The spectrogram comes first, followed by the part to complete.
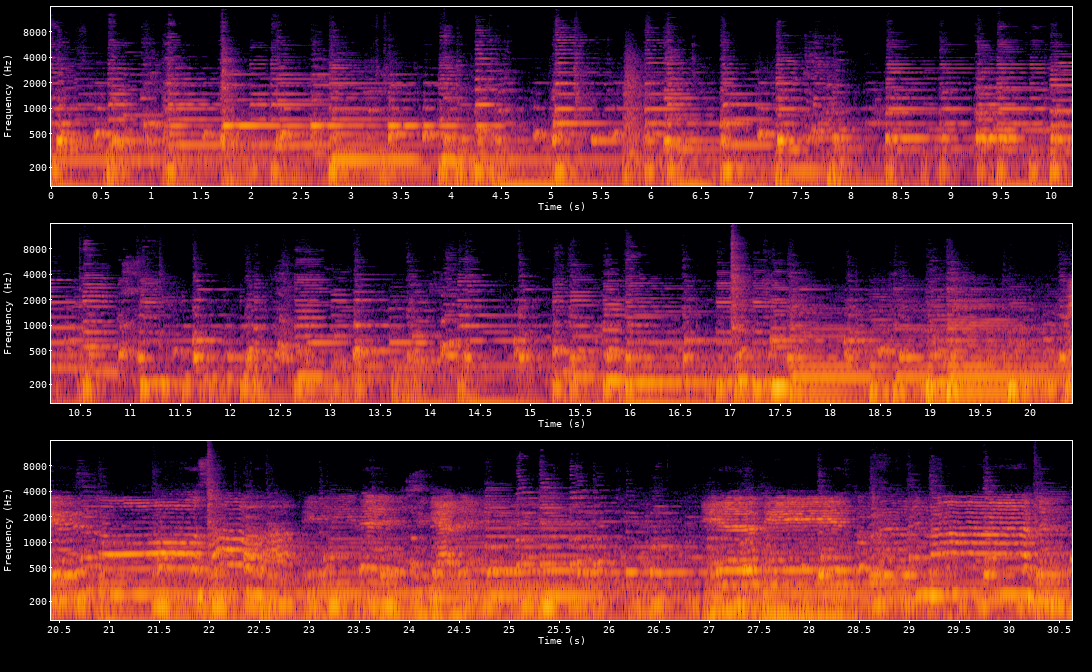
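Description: Live country band playing: strummed acoustic guitar, electric guitar and plucked upright bass, with a steady repeating bass line under a plucked-string melody.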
